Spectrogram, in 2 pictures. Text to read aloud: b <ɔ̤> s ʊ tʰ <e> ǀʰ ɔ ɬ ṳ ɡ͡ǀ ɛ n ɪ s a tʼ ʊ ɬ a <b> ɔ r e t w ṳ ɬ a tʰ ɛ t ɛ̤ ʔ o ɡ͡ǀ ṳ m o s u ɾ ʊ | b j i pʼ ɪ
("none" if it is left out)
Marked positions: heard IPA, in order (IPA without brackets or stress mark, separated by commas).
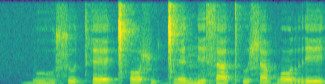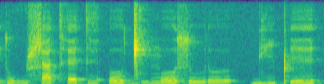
ɔ̤, ɛ, b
